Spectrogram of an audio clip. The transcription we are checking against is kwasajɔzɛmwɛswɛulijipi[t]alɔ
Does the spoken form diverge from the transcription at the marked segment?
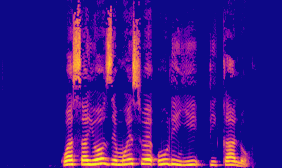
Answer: yes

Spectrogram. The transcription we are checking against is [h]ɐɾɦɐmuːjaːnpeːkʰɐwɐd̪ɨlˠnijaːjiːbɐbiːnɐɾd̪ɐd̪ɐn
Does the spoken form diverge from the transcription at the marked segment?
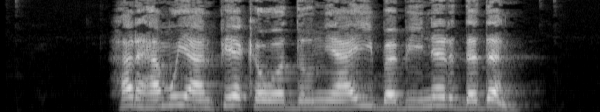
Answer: no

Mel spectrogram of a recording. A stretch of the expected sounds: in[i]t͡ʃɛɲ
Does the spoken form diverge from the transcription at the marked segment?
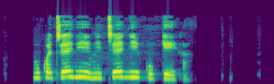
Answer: no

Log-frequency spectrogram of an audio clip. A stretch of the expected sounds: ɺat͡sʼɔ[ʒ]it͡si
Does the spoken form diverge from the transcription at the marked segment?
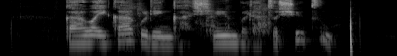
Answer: yes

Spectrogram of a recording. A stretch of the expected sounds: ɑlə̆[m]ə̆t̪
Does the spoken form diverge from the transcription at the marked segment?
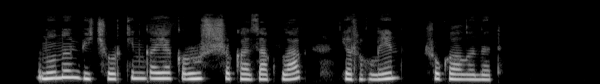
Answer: yes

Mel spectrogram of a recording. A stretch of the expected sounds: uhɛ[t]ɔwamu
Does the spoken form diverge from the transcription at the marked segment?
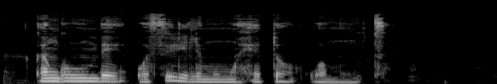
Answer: no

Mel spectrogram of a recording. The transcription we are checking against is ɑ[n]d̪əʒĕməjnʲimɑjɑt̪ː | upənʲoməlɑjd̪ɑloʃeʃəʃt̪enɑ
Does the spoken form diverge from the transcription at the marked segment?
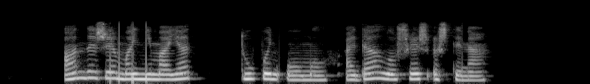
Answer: no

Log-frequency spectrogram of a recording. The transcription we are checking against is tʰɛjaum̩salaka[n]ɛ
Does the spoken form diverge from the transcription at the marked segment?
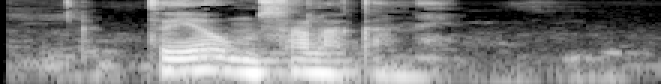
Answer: no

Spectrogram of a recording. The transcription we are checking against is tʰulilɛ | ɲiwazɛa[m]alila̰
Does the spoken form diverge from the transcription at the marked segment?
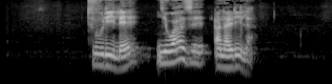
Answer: yes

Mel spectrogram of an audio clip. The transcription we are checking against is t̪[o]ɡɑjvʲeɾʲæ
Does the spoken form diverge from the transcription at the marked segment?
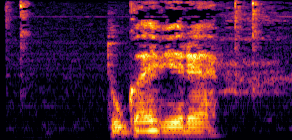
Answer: yes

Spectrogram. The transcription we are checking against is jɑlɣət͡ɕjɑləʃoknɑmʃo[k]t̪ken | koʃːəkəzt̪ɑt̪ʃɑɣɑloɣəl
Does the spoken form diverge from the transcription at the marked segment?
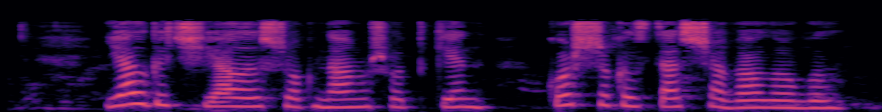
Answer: yes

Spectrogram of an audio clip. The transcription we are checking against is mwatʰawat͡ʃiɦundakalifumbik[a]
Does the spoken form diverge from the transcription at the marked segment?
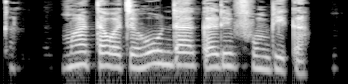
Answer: no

